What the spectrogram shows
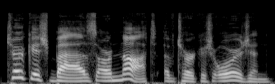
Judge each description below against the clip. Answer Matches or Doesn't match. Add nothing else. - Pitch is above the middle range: Doesn't match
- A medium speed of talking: Matches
